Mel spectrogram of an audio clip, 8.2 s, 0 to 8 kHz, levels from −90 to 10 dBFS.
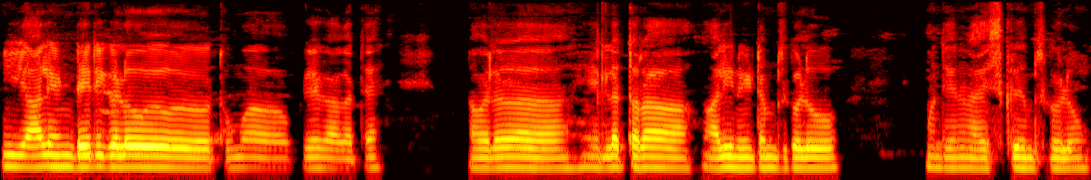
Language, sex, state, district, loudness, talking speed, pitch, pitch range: Kannada, male, Karnataka, Shimoga, -18 LUFS, 110 wpm, 135 Hz, 130-140 Hz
